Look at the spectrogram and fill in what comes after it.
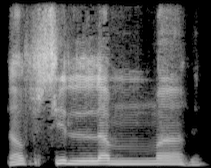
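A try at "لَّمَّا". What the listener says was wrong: Ya, di mimnya panjang. Mim tasydidnya yang panjang. Maknanya di sini 2 harakat saja ya.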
